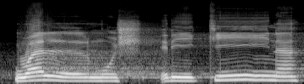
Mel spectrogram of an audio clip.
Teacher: Huruf ki yang ini dipanjangkan 2 harokat karena di depannya terdapat ya sukun.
